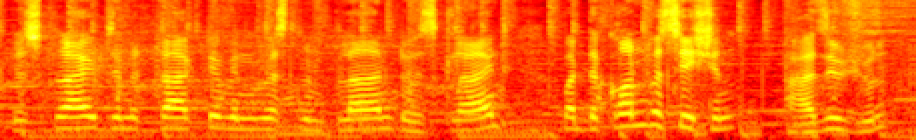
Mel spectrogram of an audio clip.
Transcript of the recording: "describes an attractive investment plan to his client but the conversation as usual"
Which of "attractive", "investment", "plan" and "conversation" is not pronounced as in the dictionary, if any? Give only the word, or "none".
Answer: none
